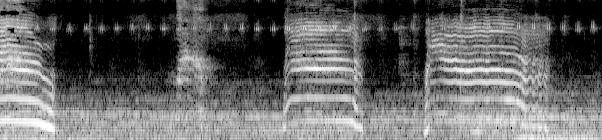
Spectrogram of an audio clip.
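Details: Stray cat, hungry and visiting every day to drink milk, calls with a falling meow followed by two longer, level meows, the last one wavering; faint background hiss.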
